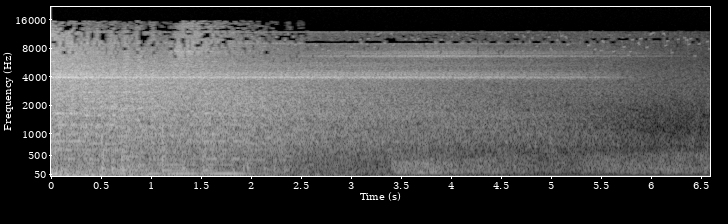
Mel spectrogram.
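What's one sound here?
A loud whooshing rumble swells and slowly fades away.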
